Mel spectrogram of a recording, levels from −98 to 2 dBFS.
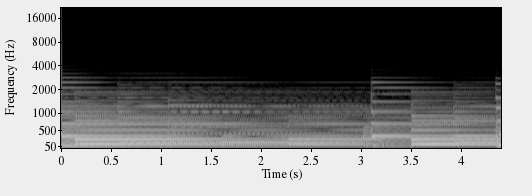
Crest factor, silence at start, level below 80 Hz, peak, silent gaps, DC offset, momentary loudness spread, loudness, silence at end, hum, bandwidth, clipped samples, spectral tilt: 12 dB; 0 s; -50 dBFS; -16 dBFS; none; under 0.1%; 7 LU; -30 LUFS; 0 s; none; 2.6 kHz; under 0.1%; -13.5 dB/octave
